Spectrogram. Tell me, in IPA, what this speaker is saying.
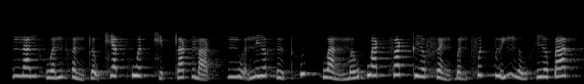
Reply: na˧nhwə˨˦nhə˧˩n t̪ə̰˧˨wt͡ɕa˦˥t̚kwə˦˥t̚ t͡ɕə˨˩t̚t̪a˦˥k̚ma˨˩k̚ | mṵ˧˨ə̯ni˧ə̯hɨ˧˩t̪ʰu˦˥k̚ hwa˧˩n mə˨˦whwa˦˥k̚fa˦˥k̚t̪i˧ə̯ fɛ˧˩ŋɓə̰˧˨nfə˦˥t̚ɓɨ̰˧˥j ŋə̤˨˩whi˧ə̯ɓa˦˥t̚

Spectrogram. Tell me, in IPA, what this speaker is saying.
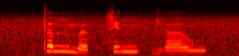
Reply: t̪ɐ˥ŋmœː˨k̚sɪ˥ŋɪ˨k̚ jɐ˧w

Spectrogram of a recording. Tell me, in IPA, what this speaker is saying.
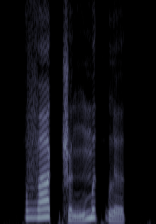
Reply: va˦˥k̚ʂə˨˩˨ŋmə˦˥k̚ lə˨˩k̚

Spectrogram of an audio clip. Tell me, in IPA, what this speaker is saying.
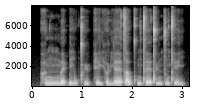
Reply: hɵ˥n ŋʊ˧ŋmɛː˨˥k̚liː˨w kʰyː˨k̚he˨j hɵ˧ɥjɛː˥t͡saː˧wkʷʰɪ˧ŋ t̪ʰɛː˨˩ t̪ʰyː˨˩nt͡sʊ˨˥ŋt̪ʰe˨˧j

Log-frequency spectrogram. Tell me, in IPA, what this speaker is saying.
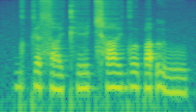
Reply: ɡʊ˦ʔkɛ˦˨sa˦ɪ̯ kʰe˦ɪ̯ t͡ɕʰa˦ɪ̯ɡo˦˨ʊ̯pä˦ʔlu˨

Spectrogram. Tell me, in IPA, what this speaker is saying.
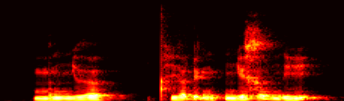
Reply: mə˧nɲɨ˧ə̯ | t̪ʰi˨˩ə̯ ɗḛ˧˨ŋə˦˥t̚ ɲe˧ɣə˨˩w ni˨˦

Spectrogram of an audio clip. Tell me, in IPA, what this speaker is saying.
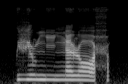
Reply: vʲuɭŋi ŋæɭɒħ

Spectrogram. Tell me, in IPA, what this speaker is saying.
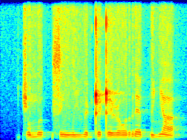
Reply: comʊ | sɪŋ wiveɖ ʈɪʈe ɭɔ rɛpːe ʎa

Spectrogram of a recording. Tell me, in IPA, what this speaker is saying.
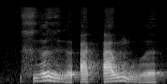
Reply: xɨ˧˥ə̯ɣɨ˨˩˨ə̯ ʔa˨˩k̚ʔa˧˥wmu˨˩ə̯

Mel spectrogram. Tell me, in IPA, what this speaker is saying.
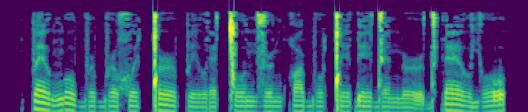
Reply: pɛʊ̯ ŋobə˞bə˞χʷe ǃə˞peʊ̯ ɾɛǀonzə˞n qʷə˞boǃeɗe dɛnə˞d | ɾɛʊ̯ jo

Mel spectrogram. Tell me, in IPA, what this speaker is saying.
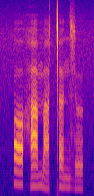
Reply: ɔ˥˧ ha˧˥ma˨˩˦ ǀɜ˧nzɵ˨˩

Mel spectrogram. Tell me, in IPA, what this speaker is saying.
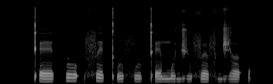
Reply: kʼɛ θoʔ fɛkʼʊfʊ kʼɛmod͡ʒufœf d͡ʒʌʔ

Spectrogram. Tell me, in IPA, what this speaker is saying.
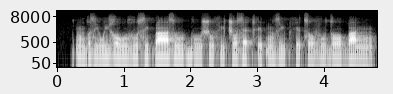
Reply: ɗũ˨ɡʷɪ˨zi˨ wi˦ɣo˨˦wu˨ɣu˦ si˨ɡ͡baː˦zuː˦ ɡ͡buː˨ ʃu˦hi˨t͡ʃo˦ zɛ˨kʰɪ˨ɓũ˨ zi˦pʰɪ˨t͡so˨ vu˦˨doː˦ ba˦ŋũ˨

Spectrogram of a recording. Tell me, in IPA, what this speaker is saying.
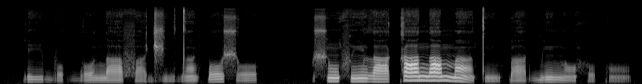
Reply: ɾi˧bo˨ ɡ͡bo˧na˧ fa˨d͡ʒi˨dã˧k͡po˦ ʃo˧ | ʃũ˦fĩ˦ la˦ ka˦na˦ mã˦˨ tĩ˨k͡pa˧ ɡ͡bĩ˦nɔ̃˧ho˨ kɔ̃˨

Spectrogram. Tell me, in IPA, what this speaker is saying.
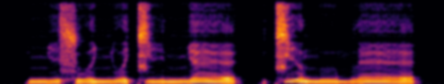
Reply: ɲi˩su˩ə̯ ɲu˩˧ə̯ t͡ɕiː˩nɲɛː˥˨ | t͡ɕi˥˨ə̯ ŋɯː˩mlɛː˥˨

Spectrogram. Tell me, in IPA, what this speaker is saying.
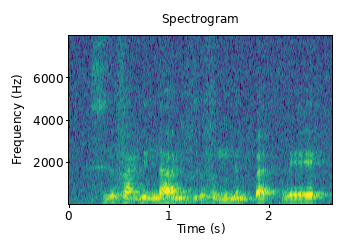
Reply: xɨ˧˩ə̯va̰˧˨ŋlɨ̰˧˨ naː˧˩ŋ vɨ̰˧˨ə̯və̰˧˥m nə˧˩mɓa˨˩t̚kwɛ˨˦

